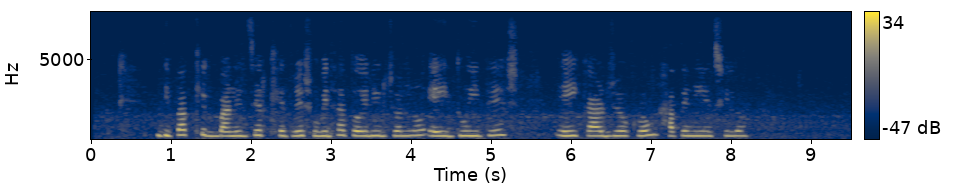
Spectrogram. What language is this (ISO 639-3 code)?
ben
